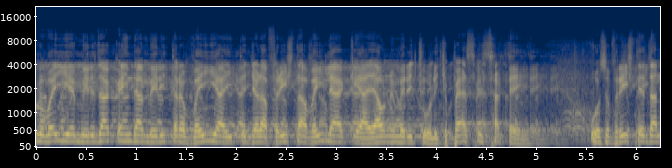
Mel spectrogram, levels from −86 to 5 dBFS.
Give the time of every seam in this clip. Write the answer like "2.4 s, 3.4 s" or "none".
none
